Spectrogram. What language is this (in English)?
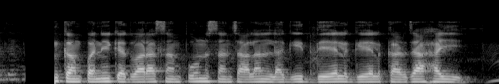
Magahi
